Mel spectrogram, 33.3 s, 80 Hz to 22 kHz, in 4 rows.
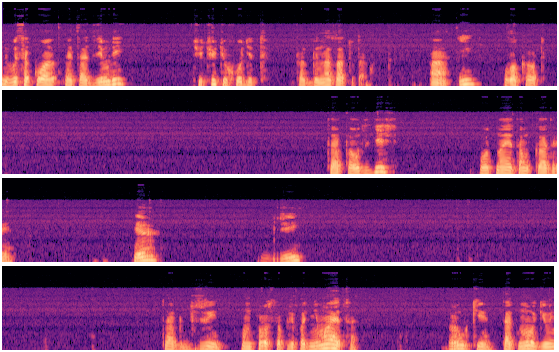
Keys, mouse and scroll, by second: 0.9 click, 6.0 a, 6.7 i, 8.4 click, 16.0 click, 17.9 r, 20.4 g, 25.6 click, 27.8 g, 29.3 middle click, 30.9 click, 31.8 scroll up 2, 33.0 click.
